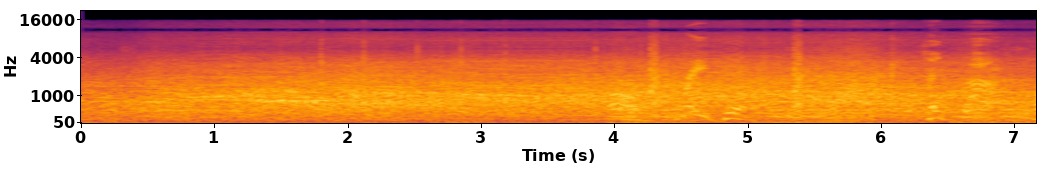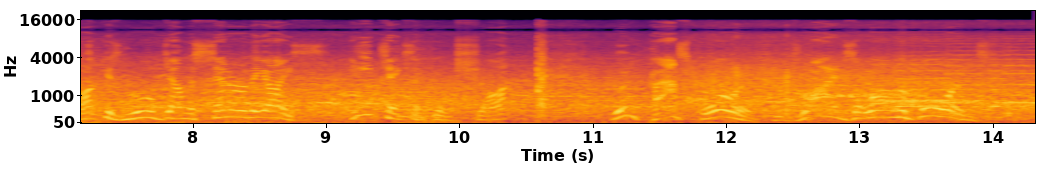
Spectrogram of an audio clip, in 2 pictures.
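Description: Ice skates scrape and swish across ice.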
